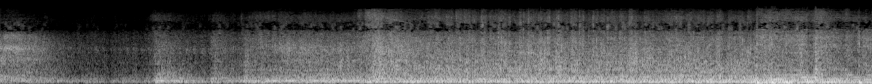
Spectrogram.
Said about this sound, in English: Drivers, start your engines! The command has been given. Let's crank them up.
